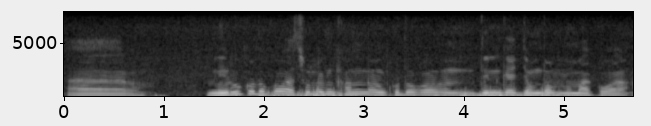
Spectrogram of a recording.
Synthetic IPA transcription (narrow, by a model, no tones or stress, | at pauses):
aɾ | miɾukɔd̪ɔkɔasulɛŋkʰanŋkud̪ɔkɔd̪inɡɛd͡ʒɔmd̪ɔmmɔmakɔwa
